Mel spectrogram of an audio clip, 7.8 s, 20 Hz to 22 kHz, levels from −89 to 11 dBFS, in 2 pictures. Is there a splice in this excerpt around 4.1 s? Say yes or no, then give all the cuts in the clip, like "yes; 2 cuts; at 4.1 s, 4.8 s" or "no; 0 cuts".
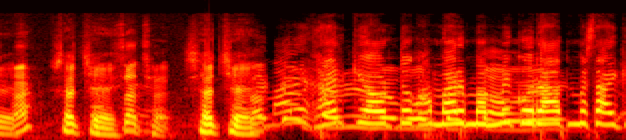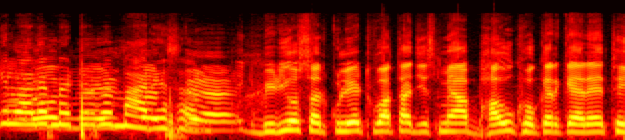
no; 2 cuts; at 1.6 s, 5.5 s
